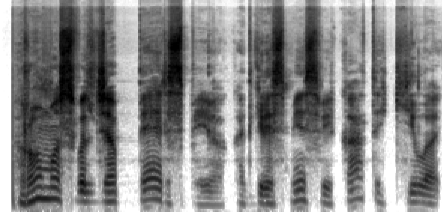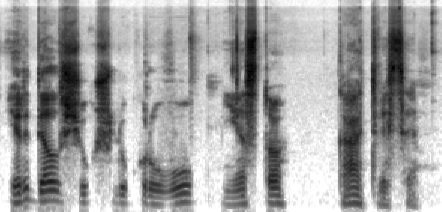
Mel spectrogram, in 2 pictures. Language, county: Lithuanian, Panevėžys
